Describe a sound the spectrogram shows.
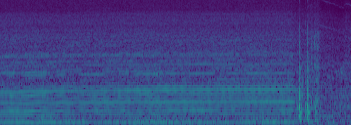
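A racing car engine screams at a steady high pitch at full throttle.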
